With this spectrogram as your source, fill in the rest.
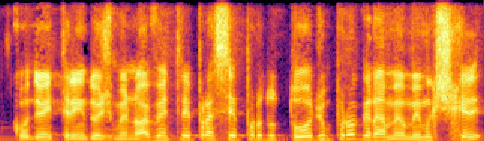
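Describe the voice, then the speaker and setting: A man's high-pitched voice at a very fast pace with lively intonation, on a very clean recording with a silent background and a dry, close sound with no echo. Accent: strong Rio de Janeiro. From Rio de Janeiro, Brazil. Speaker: sports TV anchor. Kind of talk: casual chat. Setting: studio. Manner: animated.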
